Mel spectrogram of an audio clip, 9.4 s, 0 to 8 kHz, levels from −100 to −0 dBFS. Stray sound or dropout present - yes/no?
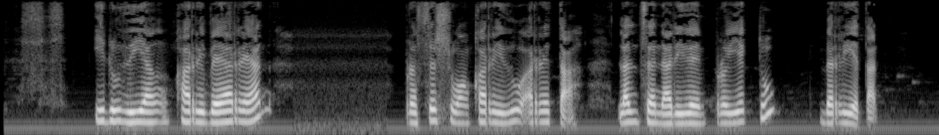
no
